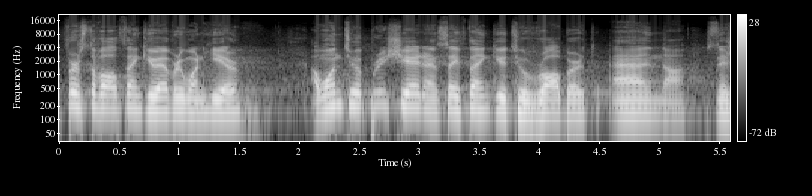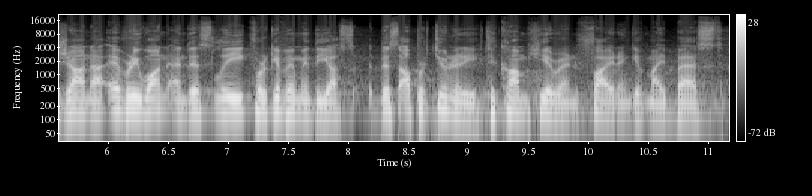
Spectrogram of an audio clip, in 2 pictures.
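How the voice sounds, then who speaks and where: A man's voice: fairly high pitch, steady tone, a little fast, few pauses, a little mellow. A man interpreting live for an athlete in a post-match interview. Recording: long hall reverb.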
